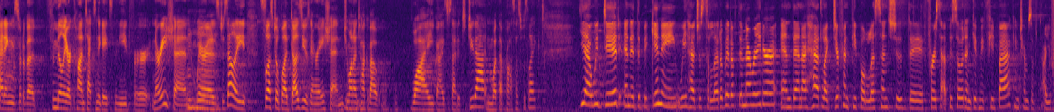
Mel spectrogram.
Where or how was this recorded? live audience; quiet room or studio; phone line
live audience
